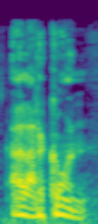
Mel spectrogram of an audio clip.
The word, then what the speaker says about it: Alarcon: Say it how it's supposed to be pronounced, though. Alarcon. Yeah. With an accent. Yeah. With an R.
